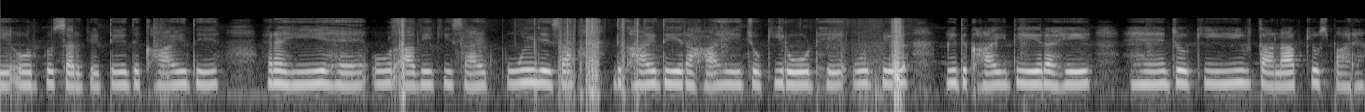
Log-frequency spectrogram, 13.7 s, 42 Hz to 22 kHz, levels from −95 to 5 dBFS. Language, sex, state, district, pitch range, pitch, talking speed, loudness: Hindi, female, Bihar, Purnia, 195-210 Hz, 200 Hz, 155 wpm, -23 LUFS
